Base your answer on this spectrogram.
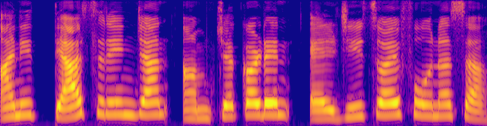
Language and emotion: Goan Konkani, neutral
